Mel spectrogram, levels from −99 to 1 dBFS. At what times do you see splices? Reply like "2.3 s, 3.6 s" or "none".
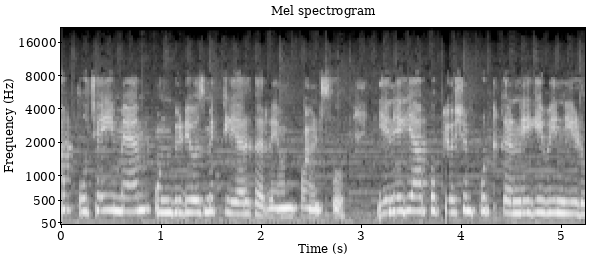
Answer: none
